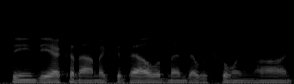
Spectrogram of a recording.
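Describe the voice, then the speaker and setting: Speaking with a Spanish accent, a man has a very deep, low pitch. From Miami, Florida (born in Cuba). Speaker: college president. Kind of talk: interview. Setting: on location at the college.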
